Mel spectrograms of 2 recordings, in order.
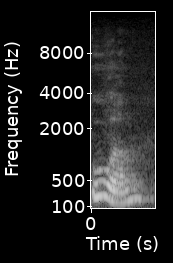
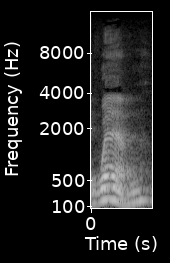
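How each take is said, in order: First: It is said as two drawn-out syllables. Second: It is said as one short syllable. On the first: "alternate pronunciation" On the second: "which I picked because it was the easiest pronunciation"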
